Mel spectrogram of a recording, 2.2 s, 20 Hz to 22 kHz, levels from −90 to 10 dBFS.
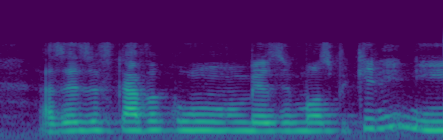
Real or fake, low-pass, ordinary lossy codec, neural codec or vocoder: fake; 7.2 kHz; none; vocoder, 22.05 kHz, 80 mel bands, WaveNeXt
